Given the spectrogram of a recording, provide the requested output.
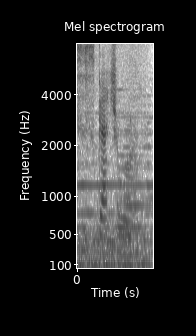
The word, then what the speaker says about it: Saskatchewan: come no just kidding I on Dad it's sasketchewan this is an old tourism video for Saskatchewan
